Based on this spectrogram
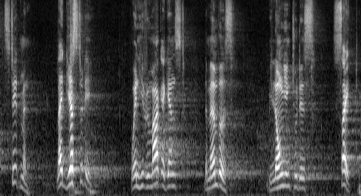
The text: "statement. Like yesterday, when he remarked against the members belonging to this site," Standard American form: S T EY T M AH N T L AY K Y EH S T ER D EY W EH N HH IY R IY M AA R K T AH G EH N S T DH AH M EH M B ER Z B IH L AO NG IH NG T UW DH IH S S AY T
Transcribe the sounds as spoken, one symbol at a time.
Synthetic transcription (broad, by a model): S T EY T M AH N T L AY K Y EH S T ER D EY W EH N HH IY R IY M AA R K AH G EH N S T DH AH M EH M B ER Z B IH L AO NG IH NG T UW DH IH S S AY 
